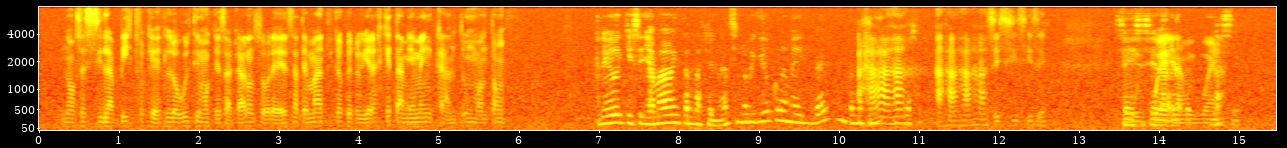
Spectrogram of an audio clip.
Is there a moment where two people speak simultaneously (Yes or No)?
Yes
